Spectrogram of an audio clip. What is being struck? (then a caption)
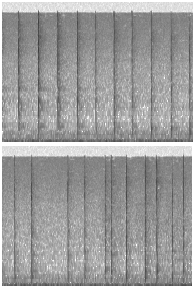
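Small clear plastic tube holding pencils. A small clear plastic cylindrical tube with a recycled-paper base, filled with twig pencils, is held in one hand while the fingertips of the other hand tap its plastic wall. Short, dry, bright clicks repeat in a steady rhythm over a constant low background rumble, each tap dying away almost instantly.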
